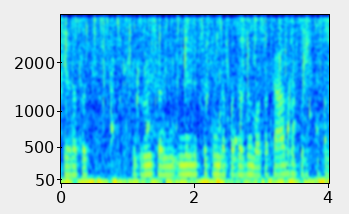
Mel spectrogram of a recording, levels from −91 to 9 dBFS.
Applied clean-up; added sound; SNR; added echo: none; Stream / Trickle, dribble / Splash, splatter; -5 dB; none.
